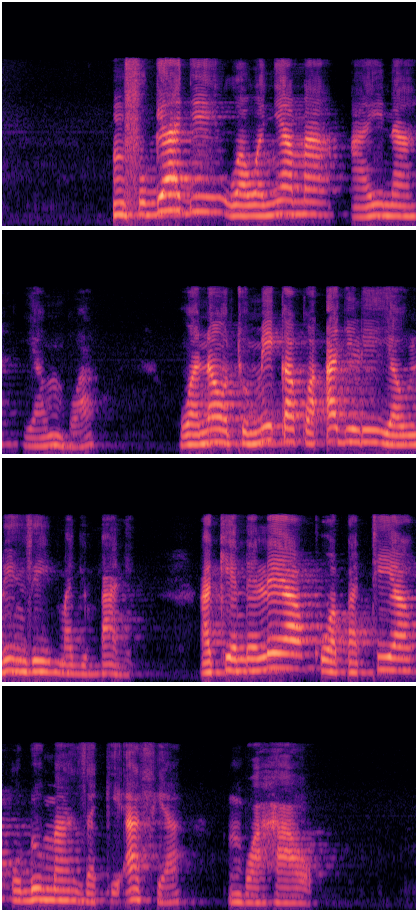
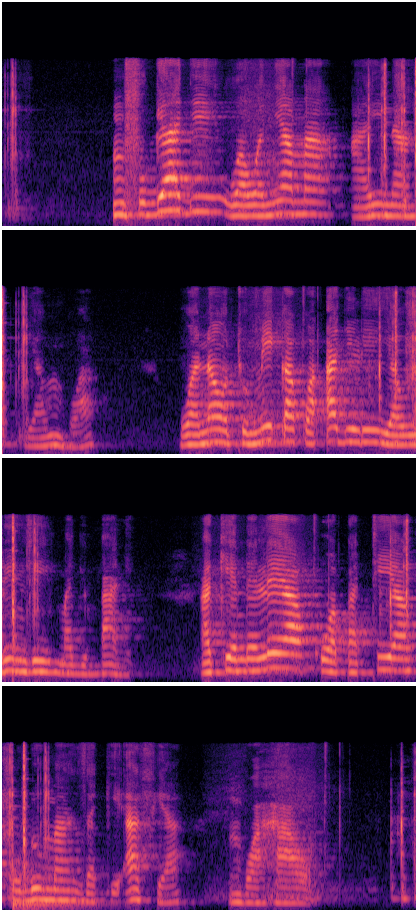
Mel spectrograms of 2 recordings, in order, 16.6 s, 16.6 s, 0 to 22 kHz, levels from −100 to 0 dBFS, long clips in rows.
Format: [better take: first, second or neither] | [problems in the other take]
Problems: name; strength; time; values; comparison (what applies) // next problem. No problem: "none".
first | background sound (Drum + Car); 10 dB below the speech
